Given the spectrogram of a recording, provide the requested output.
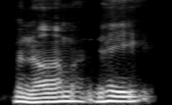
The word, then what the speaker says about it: Menominee: enrolled member of the nominee and am i pronouncing that correctly yeah that's correct menomonie indian tribe of wisconsin and you're offering mindfulness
